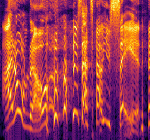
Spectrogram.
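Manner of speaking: loud, high-pitched defensive retort through laughter; mock-defensive outburst, high and laughing; exasperated laughing protest. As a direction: protest your innocence loudly, cracking up. Acted defensive retort to people's question.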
